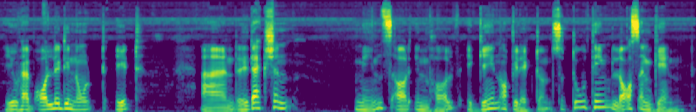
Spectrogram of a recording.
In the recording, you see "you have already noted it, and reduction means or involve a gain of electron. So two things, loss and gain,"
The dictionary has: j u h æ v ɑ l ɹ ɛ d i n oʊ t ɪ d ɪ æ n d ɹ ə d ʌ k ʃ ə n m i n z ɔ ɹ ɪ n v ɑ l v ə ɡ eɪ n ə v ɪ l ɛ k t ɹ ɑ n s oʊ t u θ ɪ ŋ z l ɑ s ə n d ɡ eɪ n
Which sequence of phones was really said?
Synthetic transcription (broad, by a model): j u h æ v ɑ l ɹ ɛ d i n oʊ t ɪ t æ n d ɹ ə d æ k ʃ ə n m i n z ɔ ɹ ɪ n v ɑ l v ə ɡ eɪ n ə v ɪ l ɛ k t ɹ ɑ n s oʊ t u t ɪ ŋ l ɑ s ə n d ɡ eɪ n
